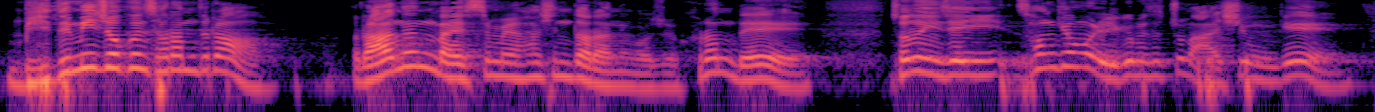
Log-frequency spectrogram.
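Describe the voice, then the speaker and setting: A man's voice: sing-song, brisk. A man preaching a sermon as pastor, speaking conversationally and asking the congregation questions. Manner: acts out quoted voices with big pitch swings.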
